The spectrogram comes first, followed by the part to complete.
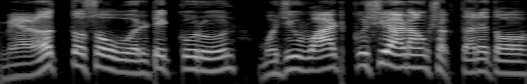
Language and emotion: Goan Konkani, angry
